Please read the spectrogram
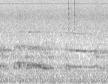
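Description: A rooster crowing: one long crow of about two seconds.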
